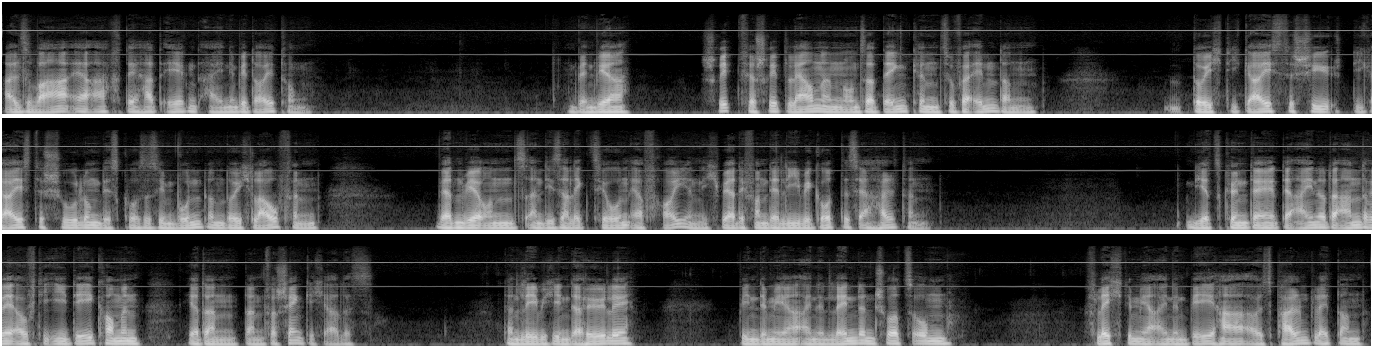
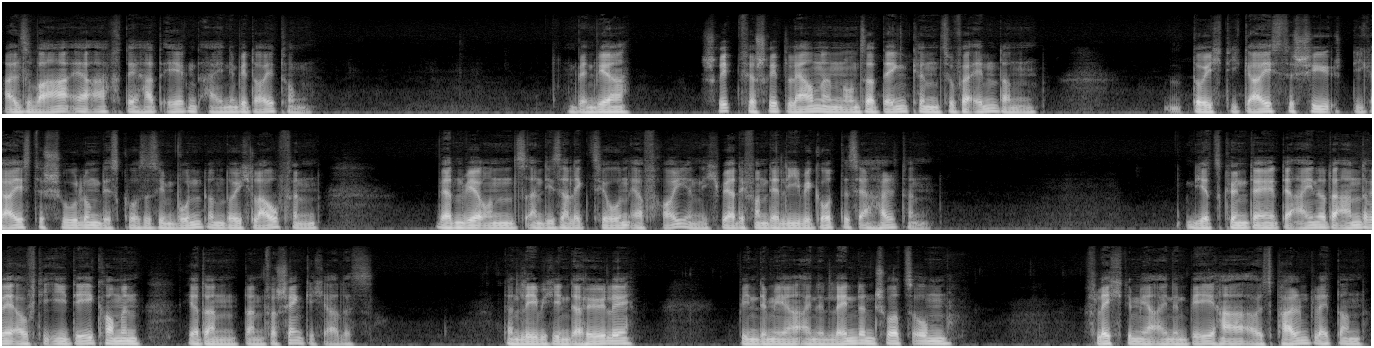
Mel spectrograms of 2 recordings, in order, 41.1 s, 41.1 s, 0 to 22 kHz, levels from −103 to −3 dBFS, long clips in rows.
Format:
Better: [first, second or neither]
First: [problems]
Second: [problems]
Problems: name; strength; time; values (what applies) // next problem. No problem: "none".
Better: second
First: high-pitched whine; noticeable; throughout; 7.5 kHz, 20 dB below the speech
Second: none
